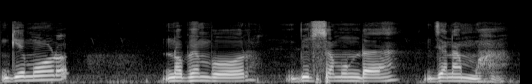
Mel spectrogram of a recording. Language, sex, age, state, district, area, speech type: Santali, male, 30-45, Jharkhand, East Singhbhum, rural, spontaneous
